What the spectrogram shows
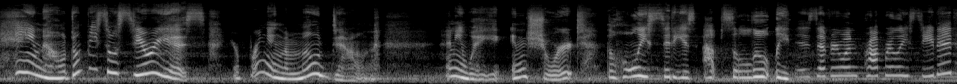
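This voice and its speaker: A put-on character voice, high in pitch, moves at a moderate pace over clear background noise. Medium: video game. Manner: lively, upbeat.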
